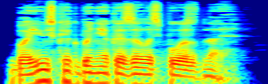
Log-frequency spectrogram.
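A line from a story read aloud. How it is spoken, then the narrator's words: Sympathetic sigh. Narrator (Russian): вздохнул Курт с искренним сочувствием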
